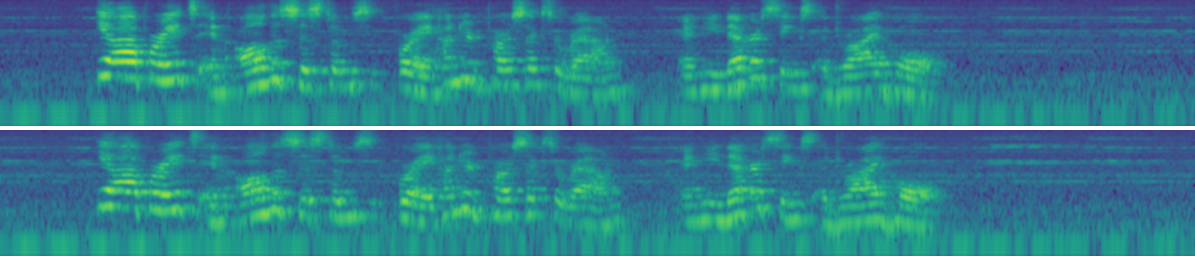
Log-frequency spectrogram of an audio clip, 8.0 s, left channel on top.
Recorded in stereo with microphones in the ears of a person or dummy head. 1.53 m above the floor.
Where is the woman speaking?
40° left (ahead or behind), 2.5 m; by 6.3 s 20° left (ahead or behind), 7 m.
